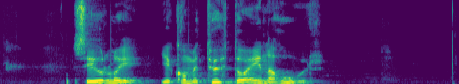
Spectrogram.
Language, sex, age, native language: Icelandic, male, 30-39, Icelandic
